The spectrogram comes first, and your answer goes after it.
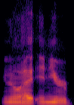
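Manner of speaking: normal talking voice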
